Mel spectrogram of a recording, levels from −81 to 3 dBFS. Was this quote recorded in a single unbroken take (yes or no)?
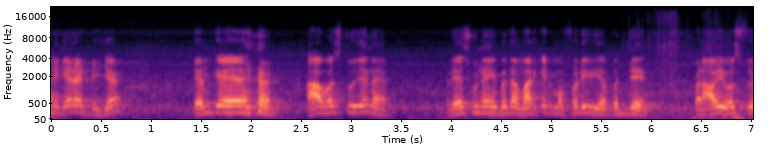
yes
